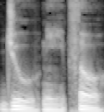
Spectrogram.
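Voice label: "junitho", concatenated syllables; Affixing experiment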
